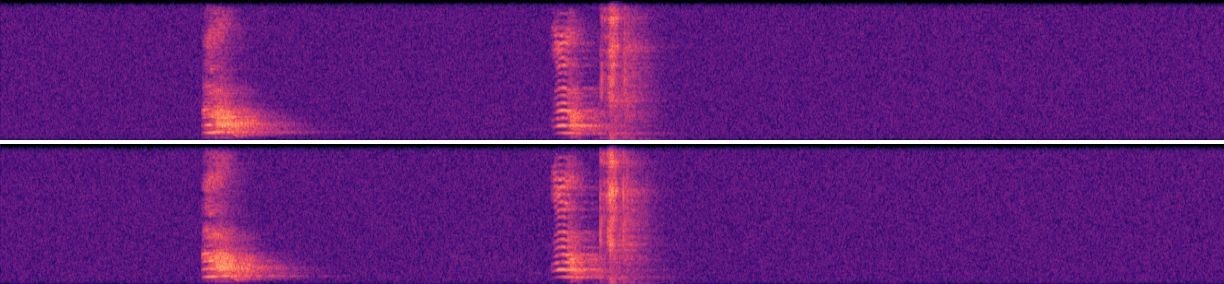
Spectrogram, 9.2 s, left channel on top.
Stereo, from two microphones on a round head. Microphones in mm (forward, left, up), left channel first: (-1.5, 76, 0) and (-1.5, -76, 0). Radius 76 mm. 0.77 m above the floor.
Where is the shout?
40° right (ahead or behind), 7.5 m; by 4.4 s 25° right (ahead or behind), 6 m.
